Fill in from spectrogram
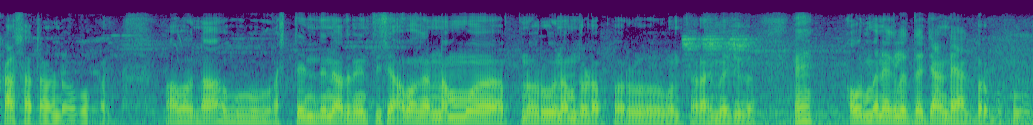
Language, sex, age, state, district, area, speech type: Kannada, male, 45-60, Karnataka, Bellary, rural, spontaneous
